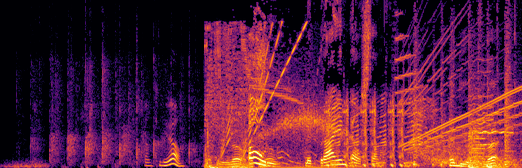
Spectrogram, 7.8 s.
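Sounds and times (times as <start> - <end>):
audience applause: 0.7 - 3.1
speech: 2.2 - 7.7.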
